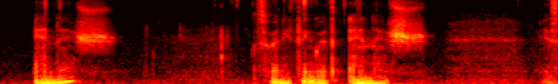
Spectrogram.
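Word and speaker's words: Inis: watch my videos, you'll have heard me mention previously that this word in Gaelic, so in Scotland and Ireland, is pronounced Enish.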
